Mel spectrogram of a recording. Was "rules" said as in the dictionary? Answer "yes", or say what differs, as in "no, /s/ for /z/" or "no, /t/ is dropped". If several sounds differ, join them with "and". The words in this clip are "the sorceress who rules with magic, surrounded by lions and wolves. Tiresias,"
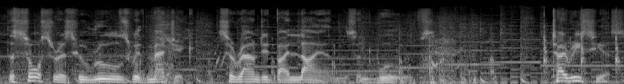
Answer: yes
